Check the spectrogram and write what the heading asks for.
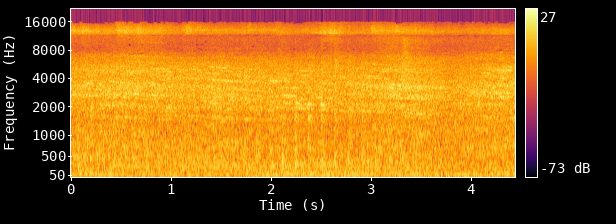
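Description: Norfolk Southern double-stack intermodal freight train passing fast: a loud, steady rumble of steel wheels rolling on the rails under the loaded container well cars.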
